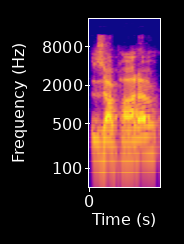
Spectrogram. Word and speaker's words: zarpado: because like I said, I was a really nervous kid growing up, Yeah, and the Amazon by itself was a Zarpado.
